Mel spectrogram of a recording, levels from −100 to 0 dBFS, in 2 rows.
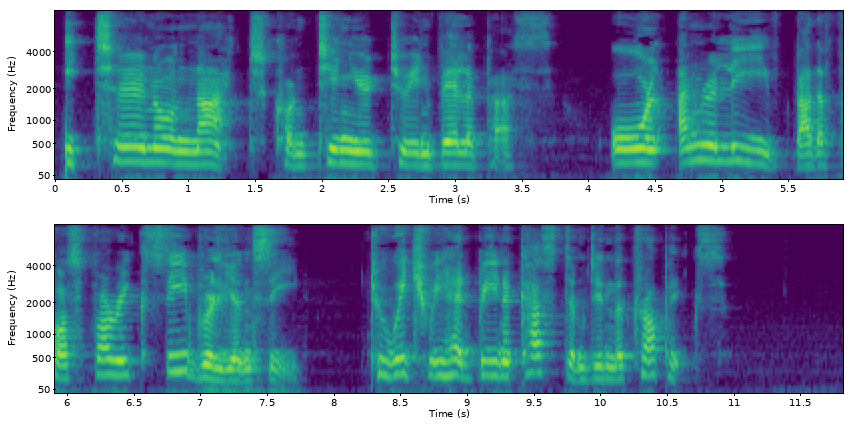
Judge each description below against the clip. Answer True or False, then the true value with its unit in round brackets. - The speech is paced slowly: True (110 wpm)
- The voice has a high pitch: True (205 Hz)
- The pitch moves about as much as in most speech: True (4.1 semitones)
